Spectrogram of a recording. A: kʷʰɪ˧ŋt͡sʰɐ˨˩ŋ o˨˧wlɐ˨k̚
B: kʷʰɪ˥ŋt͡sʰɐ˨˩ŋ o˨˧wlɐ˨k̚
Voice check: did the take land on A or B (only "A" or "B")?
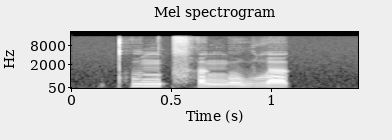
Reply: B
